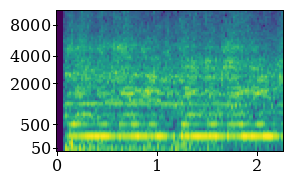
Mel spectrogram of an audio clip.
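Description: A sustained electronic drone from the DJ's decks: a steady held tone over a fast, even low buzz, like a motor.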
